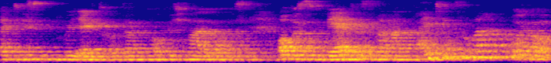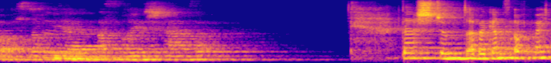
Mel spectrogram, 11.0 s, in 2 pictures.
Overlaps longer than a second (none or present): none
